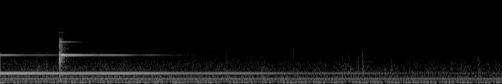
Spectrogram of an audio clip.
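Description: A struck metal instrument rings out with a bright tone and slowly fades.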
